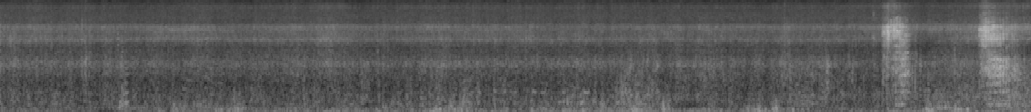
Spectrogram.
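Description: Wind buffeting the GoPro's microphone as skis slide over groomed snow, a low rumbling hiss, with two louder, sharper scrapes of the skis on the snow near the end.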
